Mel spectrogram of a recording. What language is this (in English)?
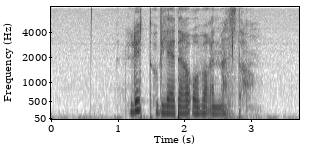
Norwegian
